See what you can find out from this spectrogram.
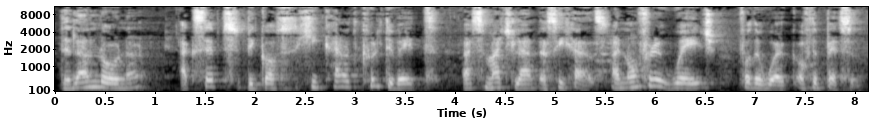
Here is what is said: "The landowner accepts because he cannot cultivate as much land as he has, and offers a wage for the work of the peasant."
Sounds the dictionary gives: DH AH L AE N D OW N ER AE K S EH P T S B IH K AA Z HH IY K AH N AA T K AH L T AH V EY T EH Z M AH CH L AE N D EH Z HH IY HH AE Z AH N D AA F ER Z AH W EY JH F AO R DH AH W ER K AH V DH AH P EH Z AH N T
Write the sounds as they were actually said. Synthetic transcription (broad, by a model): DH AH L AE N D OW N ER AE K S EH P T S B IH K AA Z HH IY K AH N AA T K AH L T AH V EY T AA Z M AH CH L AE N D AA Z HH IY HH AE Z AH N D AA F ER AH W EY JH F AO R DH AH W ER K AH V DH AH P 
